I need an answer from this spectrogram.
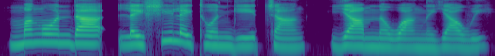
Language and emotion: Manipuri, neutral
